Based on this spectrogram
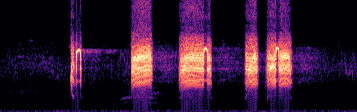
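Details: Kala teetar call meant to rouse a kept black francolin: a brief lead note, then four loud, harsh, buzzy notes, the middle ones longer and the last two quickly paired.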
